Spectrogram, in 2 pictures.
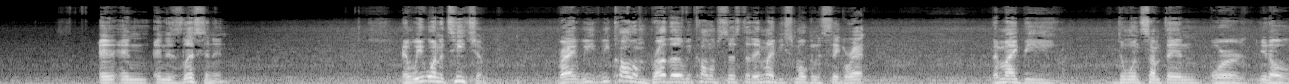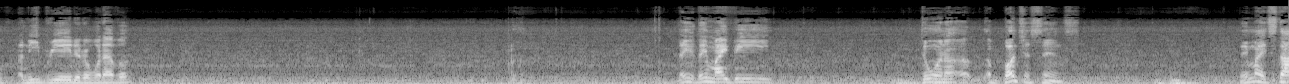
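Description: A man speaks close by, calm and animated.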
